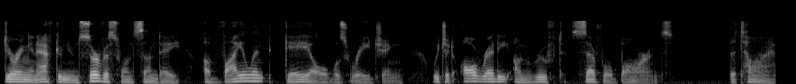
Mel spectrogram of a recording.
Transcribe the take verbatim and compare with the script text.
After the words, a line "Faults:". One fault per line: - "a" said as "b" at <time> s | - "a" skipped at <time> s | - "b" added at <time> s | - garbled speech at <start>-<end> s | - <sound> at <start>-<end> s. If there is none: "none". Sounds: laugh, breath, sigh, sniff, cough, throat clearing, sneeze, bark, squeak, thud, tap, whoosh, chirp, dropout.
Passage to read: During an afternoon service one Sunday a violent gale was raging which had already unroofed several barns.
During an afternoon service one Sunday a violent gale was raging which had already unroofed several barns. The time
Faults:
- "The time" added at 7.3 s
